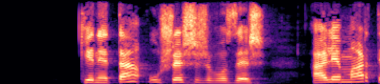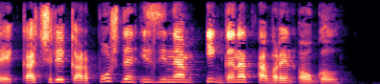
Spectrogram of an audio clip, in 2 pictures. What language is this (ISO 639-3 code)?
chm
